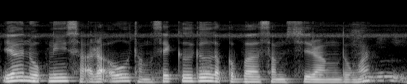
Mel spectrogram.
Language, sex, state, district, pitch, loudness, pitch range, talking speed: Garo, male, Meghalaya, South Garo Hills, 140 Hz, -18 LUFS, 115-155 Hz, 105 wpm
